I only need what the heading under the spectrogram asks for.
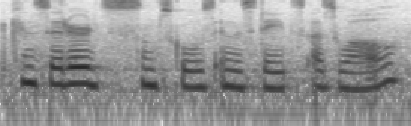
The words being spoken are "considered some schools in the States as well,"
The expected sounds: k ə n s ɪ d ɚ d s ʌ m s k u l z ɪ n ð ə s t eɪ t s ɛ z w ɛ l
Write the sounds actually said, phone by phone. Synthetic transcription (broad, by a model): k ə n s ɪ d ɚ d s ʌ m s k u l z ɪ n ð ə s t eɪ t s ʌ z w ɛ l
